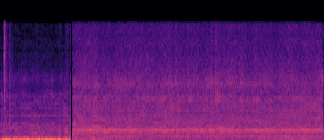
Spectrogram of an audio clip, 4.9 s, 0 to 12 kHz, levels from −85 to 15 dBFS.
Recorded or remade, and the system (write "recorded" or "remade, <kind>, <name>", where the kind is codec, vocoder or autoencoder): remade, codec, SNAC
